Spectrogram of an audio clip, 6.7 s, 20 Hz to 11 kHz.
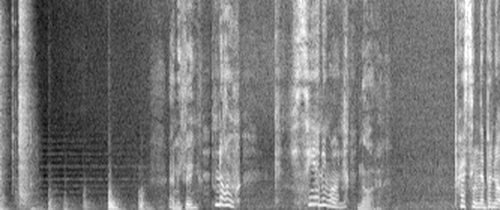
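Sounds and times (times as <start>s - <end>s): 
latch or lock clicks and knocks: 0.0s - 1.4s
door closing with a solid thunk: 0.0s - 2.0s
speech: 2.2s - 5.2s, 6.1s - 6.6s.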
